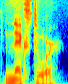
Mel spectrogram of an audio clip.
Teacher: The T is either dropped completely or very, very soft. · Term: disappearing sounds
